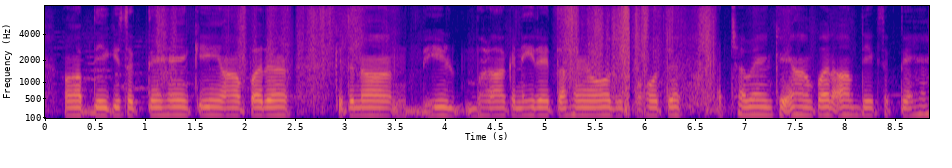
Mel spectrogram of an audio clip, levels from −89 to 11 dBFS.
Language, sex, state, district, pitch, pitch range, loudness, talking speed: Hindi, male, Uttar Pradesh, Jyotiba Phule Nagar, 150 Hz, 145-150 Hz, -29 LUFS, 170 wpm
